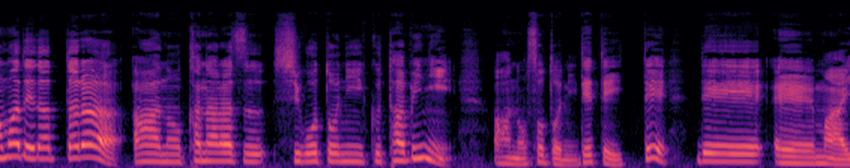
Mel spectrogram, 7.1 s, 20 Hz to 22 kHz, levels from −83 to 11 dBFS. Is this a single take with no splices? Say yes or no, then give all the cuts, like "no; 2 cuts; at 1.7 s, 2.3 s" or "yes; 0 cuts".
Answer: yes; 0 cuts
